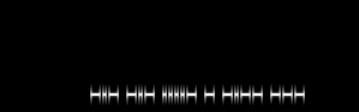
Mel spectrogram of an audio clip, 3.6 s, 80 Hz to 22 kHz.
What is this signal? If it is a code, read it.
Morse code, heard as a keyed tone, about 40 wpm, 700 Hz. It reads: KK4TYO
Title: USA Call Signs - 6 Characters - Repeated 3x - 40wpm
